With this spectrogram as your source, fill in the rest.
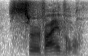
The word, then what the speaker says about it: survival: This word here is pronounced survival instead of sur sa.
